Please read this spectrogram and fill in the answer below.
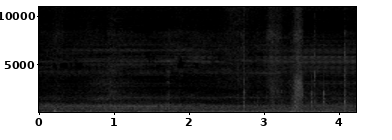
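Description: Faint room tone: a low steady hum and hiss, with a soft click about a quarter second in and a brief rustle after three seconds. The TV's speaker gives no sound.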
